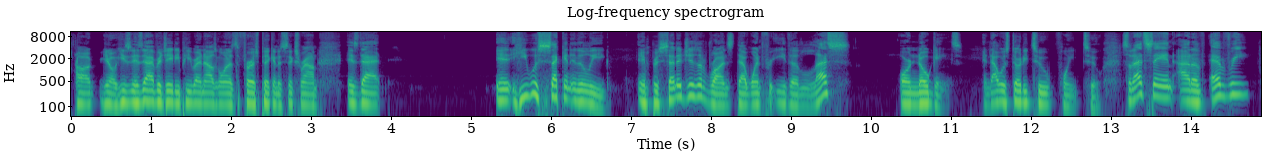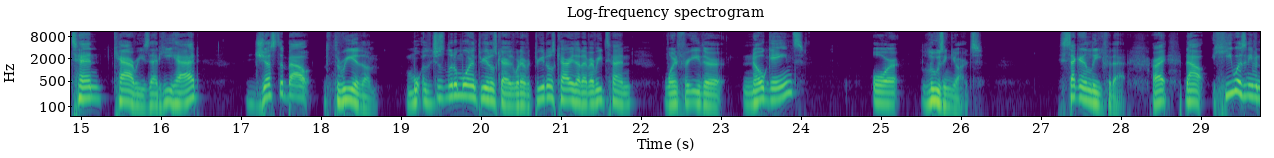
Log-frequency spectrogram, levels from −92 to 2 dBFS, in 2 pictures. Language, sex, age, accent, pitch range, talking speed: English, male, 30-49, American, 120-165 Hz, 200 wpm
